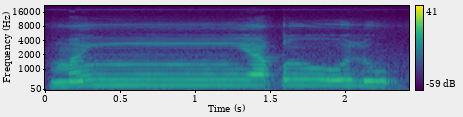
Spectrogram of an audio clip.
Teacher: میں آسان طریقہ آپ کو سکھاؤں گی کہ جب بھی جزم اور تشدید بازو میں ہو تو جزم والا حرف نہیں پڑھا جائے گا، ڈائریکٹ ہم نے یا کے ساتھ ملانا ہے، اور نون ساکن کے بعد یا حروف یرملون میں سے دوسرے کلمے میں آیا ہے تو غنّے کے ساتھ ملا کر پڑھنا ہے · واو ساکن سے پہلے پیش ہے، واو مدہ ہوگا، یہاں پر بھی ایک الف کی مقدار کھینچیں گے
